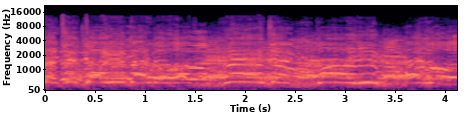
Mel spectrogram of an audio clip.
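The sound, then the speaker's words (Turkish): A large crowd chants slogans in loud, rhythmic unison, greeting President Erdoğan as he leaves the Misak-ı Milli Tower on the anniversary of Atatürk's death; many voices shout together in rising and falling waves with no pause, a dense roar throughout. “Atatürk'ün ölüm yıl dönümünde Cumhurbaşkanı Erdoğan Misak-ı Milli Kulesi'nden çıkarken sloganlarla karşılandı ve o görüntüler büyük ses getirdi.”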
